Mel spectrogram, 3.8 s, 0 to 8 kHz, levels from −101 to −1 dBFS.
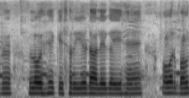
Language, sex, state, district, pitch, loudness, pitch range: Hindi, male, Haryana, Charkhi Dadri, 155 Hz, -16 LUFS, 150-160 Hz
